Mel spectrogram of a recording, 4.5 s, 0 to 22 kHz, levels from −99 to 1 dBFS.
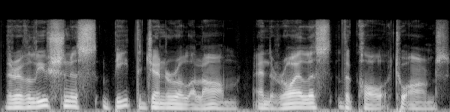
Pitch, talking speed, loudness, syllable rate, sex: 105 Hz, 175 wpm, -16 LUFS, 5.1 syllables/s, male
